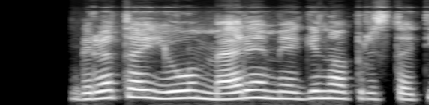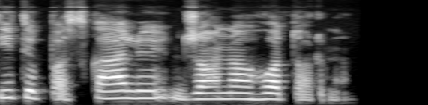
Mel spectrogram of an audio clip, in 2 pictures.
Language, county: Lithuanian, Kaunas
